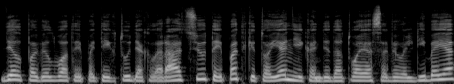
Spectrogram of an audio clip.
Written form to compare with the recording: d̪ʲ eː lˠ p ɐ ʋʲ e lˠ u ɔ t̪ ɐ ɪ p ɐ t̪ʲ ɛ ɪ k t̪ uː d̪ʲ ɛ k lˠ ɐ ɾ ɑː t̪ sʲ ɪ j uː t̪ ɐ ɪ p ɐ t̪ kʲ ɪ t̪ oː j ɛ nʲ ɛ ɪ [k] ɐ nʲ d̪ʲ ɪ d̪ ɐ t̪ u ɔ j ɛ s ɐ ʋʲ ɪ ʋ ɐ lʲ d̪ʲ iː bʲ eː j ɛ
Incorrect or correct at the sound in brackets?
correct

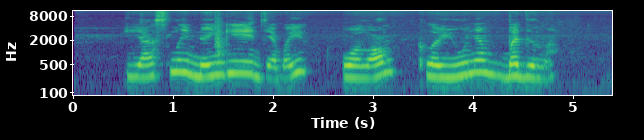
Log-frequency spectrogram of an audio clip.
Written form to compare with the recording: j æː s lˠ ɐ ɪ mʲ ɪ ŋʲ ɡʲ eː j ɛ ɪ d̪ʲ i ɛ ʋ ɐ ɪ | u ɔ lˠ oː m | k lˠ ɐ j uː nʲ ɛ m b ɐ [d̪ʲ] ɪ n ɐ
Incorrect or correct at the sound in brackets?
correct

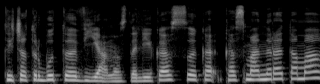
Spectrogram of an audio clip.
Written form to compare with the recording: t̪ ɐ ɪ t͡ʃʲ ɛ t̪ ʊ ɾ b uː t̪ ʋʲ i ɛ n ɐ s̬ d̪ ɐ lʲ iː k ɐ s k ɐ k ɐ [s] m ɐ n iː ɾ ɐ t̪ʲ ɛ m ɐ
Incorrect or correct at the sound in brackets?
correct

